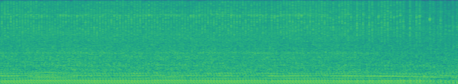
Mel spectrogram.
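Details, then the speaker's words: MTD mower with Briggs & Stratton Classic engine that had no compression, running after valve seat work: loud, uneven, ragged single-cylinder thumping; rough running, owner suspects a carburetor problem; smoking from an oil-filled crankcase. "good I think they may have a carburetor problem but otherwise I think we are pretty good and of course it's gonna smoke the whole crankcase was full of oil and everything so to be expected"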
